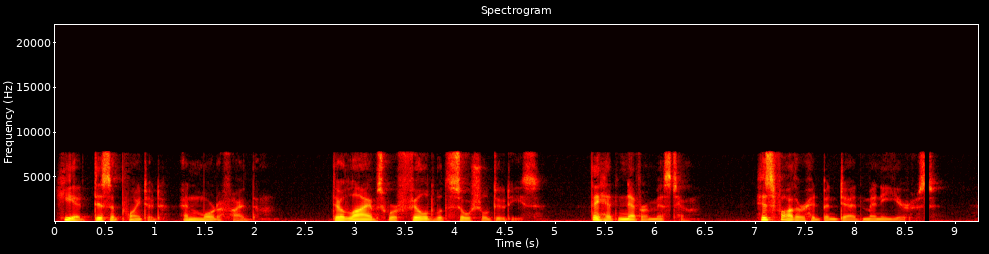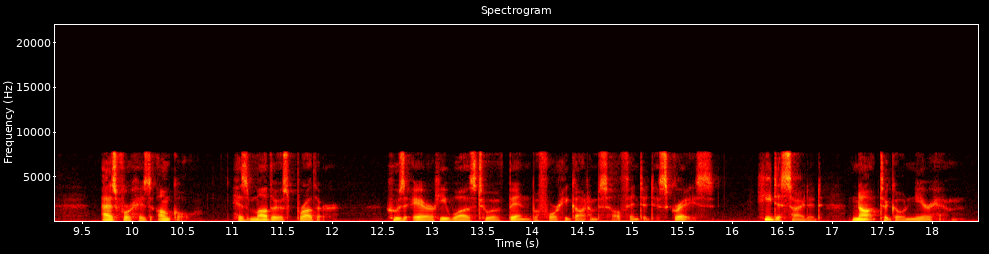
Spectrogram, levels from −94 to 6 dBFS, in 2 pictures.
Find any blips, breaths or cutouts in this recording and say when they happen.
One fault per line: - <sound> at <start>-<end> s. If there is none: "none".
- dropout at 8.7-8.7 s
